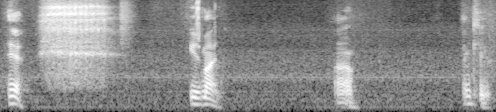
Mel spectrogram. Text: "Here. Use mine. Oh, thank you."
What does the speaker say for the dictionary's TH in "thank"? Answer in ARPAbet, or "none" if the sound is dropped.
TH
